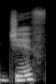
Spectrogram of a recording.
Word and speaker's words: GIF: So, including the creator of the GIF format. Therefore, both pronunciations are valid. So, it should be it should either be GIF or GIF. That's that both pronunciations are correct. Both pronunciations are accepted.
